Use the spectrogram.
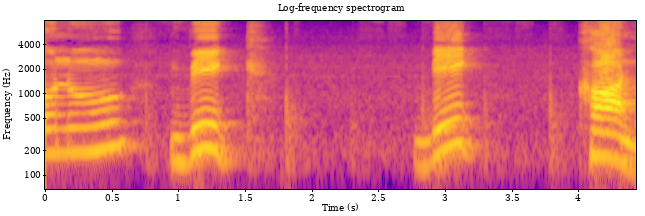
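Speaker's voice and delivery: very slow, each syllable pulled apart. Shown as a demonstration. Teacher slowly breaking a word into syllables for students. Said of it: "Banglish করে লিখলে আমরা এরকম লিখব".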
